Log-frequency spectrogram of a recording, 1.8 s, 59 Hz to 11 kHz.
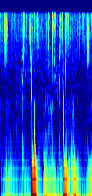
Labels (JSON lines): {"label": "biophony, double pulse", "recorder": "SoundTrap 300"}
